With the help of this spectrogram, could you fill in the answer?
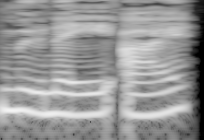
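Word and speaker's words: munay: industriousness monacula west water monet pronounced moon a i which means compassion and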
